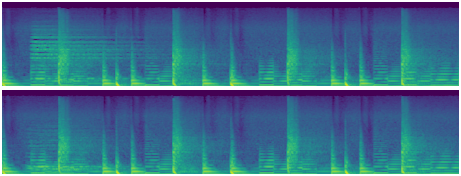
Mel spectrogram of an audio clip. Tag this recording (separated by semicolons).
game; gamedev; gamedeveloping; games; gaming; indiedev; indiegamedev; loop; music; music-loop; Philosophical; Puzzle; sfx; Thoughtful; video-game; videogame; videogames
